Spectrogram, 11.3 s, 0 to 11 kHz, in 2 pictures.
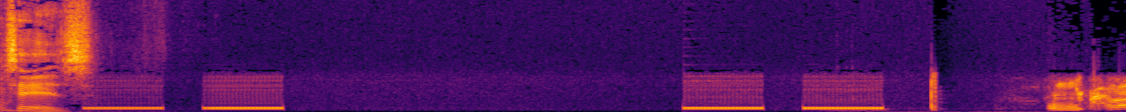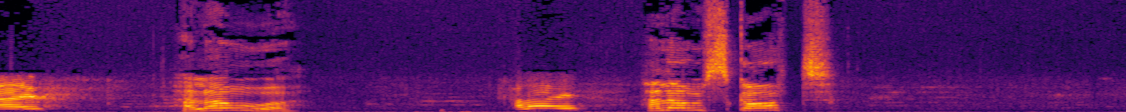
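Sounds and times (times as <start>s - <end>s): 
speech: 0.0s - 0.6s, 6.5s - 7.2s, 8.2s - 9.9s
telephone ringing tone for an incoming phone call: 0.4s - 1.4s, 3.4s - 4.5s.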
